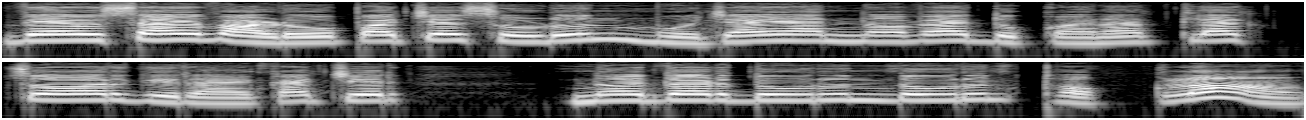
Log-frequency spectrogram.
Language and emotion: Goan Konkani, disgusted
